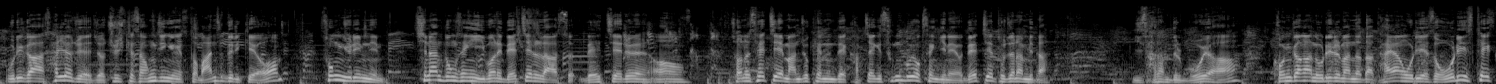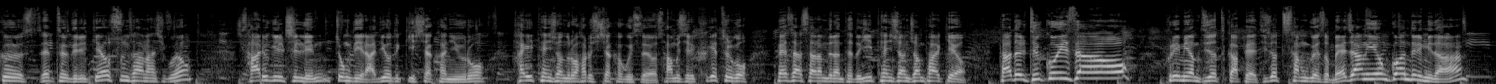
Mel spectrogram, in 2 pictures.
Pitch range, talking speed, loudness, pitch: 130-180 Hz, 390 characters per minute, -24 LUFS, 150 Hz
